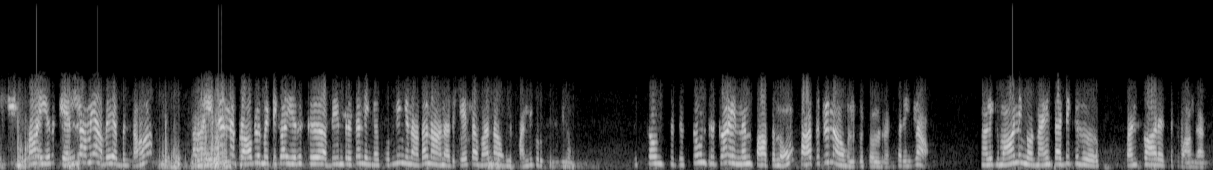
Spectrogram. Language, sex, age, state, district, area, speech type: Tamil, female, 18-30, Tamil Nadu, Chengalpattu, rural, conversation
